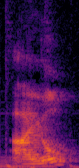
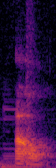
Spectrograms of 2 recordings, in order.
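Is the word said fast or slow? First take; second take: slow; fast. First: The contraction is said slowly. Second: The contraction is said quickly. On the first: "Mais devagar" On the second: "mais rápido"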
